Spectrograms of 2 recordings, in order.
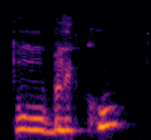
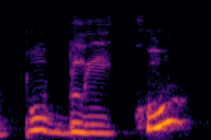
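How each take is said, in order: First: "público" stressed on the first syllable, PÚ-bli-co. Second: "público" stressed on the middle syllable, pu-BLI-co. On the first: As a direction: say "público" as the noun, PÚ hit first. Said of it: "a acentuação vai mudar o significado". ("público" com a primeira sílaba tônica, PÚ-bli-co) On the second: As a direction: say "público" as the verb form, stress moved onto BLI. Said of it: "Mas quando eu falo público". ("público" com a sílaba do meio tônica, pu-BLI-co) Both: Shown as a demonstration.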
